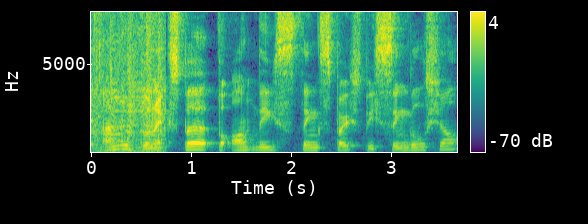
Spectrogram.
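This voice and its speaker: A man is speaking. He has a northern English accent. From northern England. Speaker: film reviewer. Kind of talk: scripted commentary review. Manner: casual, sweary.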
